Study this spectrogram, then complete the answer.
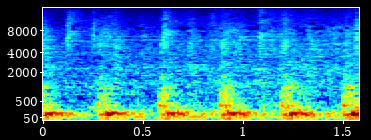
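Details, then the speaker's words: Anycubic Photon M3 Max resin printer after fitting a Wham Bam plate without the needed spacer: low, even thumps about three per second while homing; owner suspects it thinks it's higher than it is, so the Z-axis stepper skips. Fixed with a custom spacer. "Let's just finish it doing that because I think it thinks it's higher than it is."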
